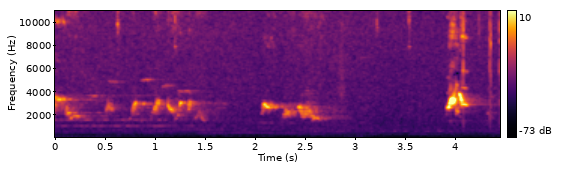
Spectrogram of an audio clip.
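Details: Red-whiskered bulbul used as a decoy for trapping, singing soft warbled, bubbling phrases of slurred whistles, then a short louder sharp note near the end, over a faint steady background hiss.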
